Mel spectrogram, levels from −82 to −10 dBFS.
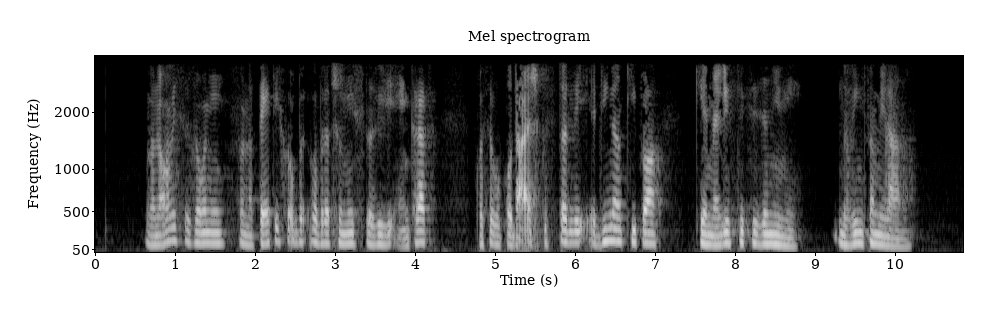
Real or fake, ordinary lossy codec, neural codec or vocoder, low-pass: fake; AAC, 16 kbps; codec, 32 kHz, 1.9 kbps, SNAC; 3.6 kHz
